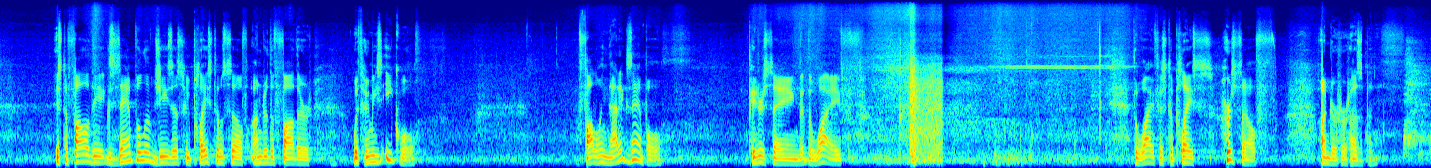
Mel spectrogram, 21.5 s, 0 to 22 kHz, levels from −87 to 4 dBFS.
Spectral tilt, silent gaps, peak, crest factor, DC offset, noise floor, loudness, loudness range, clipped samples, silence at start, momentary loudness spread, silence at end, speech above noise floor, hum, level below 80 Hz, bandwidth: -4.5 dB/octave; none; 0 dBFS; 26 dB; under 0.1%; -49 dBFS; -25 LUFS; 5 LU; under 0.1%; 0 s; 21 LU; 0 s; 26 dB; none; -74 dBFS; over 20 kHz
